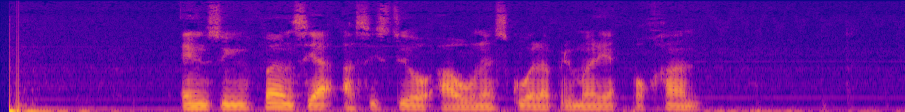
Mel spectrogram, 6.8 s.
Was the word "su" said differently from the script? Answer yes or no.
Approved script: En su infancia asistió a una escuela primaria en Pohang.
no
